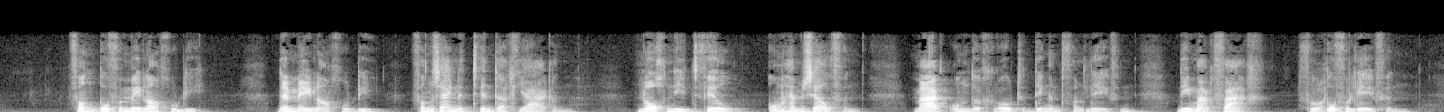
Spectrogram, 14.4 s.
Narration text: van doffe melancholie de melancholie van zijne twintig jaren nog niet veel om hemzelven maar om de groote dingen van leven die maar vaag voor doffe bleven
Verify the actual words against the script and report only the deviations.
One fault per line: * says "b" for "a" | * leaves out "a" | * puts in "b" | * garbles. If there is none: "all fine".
all fine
